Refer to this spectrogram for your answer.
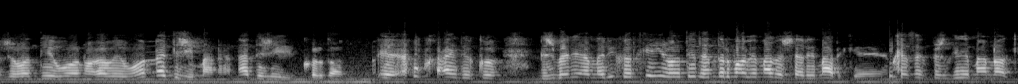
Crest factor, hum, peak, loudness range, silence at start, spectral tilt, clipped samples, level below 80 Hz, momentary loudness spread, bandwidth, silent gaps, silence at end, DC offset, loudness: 18 dB; none; -2 dBFS; 2 LU; 0 s; -6 dB/octave; under 0.1%; -50 dBFS; 7 LU; 7 kHz; none; 0 s; under 0.1%; -19 LUFS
